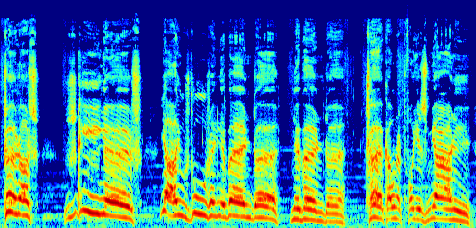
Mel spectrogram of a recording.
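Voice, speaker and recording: A foul-mouthed giant , played by a man, bellows in outrage with a gravelly, high, slow voice. He swears constantly in a crude parody dub, faint music under him. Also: expressive, full character voice. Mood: outraged shouting. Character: loud crude male giant Hagrid parody.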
